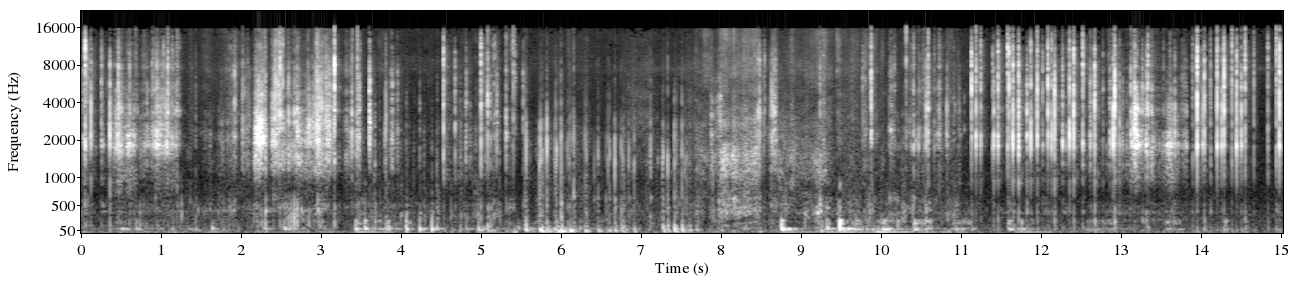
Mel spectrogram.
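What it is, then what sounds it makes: Plastic and faux-leather headphones. Long nails scratch and tap a pair of black over-ear headphones held in the hands, working over the hollow plastic headband and the padded faux-leather ear cups. The result is a dense, bright stream of crackly scratching and quick dry ticks with no ringing, swelling and easing in bursts, with a faint low rumble underneath.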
